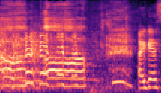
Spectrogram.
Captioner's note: people laughing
